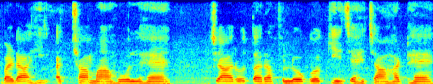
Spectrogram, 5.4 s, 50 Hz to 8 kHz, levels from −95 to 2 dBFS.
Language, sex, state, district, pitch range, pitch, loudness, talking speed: Hindi, female, Haryana, Jhajjar, 170-180 Hz, 175 Hz, -15 LUFS, 120 wpm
